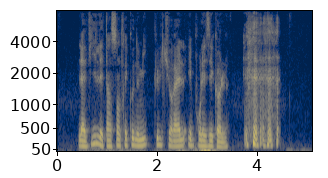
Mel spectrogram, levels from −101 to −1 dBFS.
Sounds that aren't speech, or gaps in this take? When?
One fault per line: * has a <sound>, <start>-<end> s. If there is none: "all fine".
* has a laugh, 3.7-4.5 s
